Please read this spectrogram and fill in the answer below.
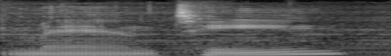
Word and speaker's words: Mantine: The reason why I get weird with that is because I pronounce it Mantine, you know, like saltine crackers.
